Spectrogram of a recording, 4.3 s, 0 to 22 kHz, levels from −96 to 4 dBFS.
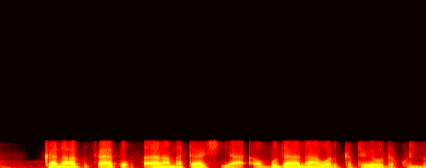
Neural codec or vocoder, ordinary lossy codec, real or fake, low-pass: codec, 24 kHz, 0.9 kbps, WavTokenizer, large speech release; none; fake; 3.6 kHz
